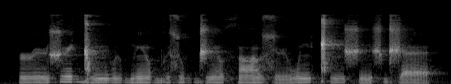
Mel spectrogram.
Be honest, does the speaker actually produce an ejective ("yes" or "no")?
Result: no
